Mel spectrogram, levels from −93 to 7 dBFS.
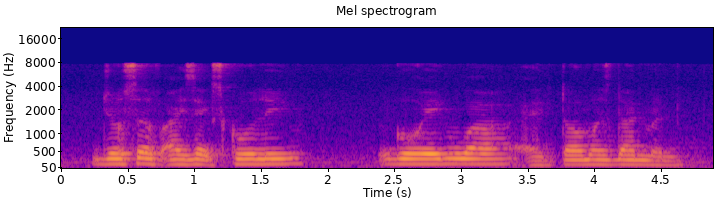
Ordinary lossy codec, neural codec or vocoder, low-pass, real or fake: none; none; none; real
